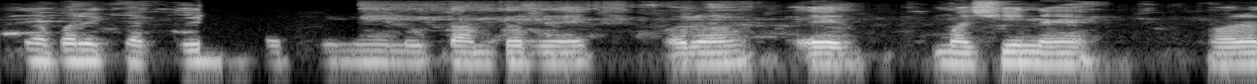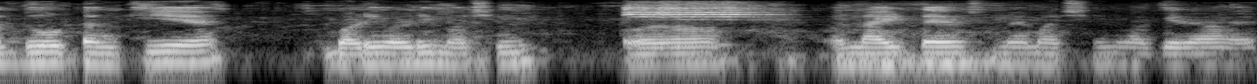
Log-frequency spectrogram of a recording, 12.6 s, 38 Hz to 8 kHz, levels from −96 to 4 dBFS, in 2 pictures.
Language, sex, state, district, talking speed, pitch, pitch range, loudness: Hindi, male, Maharashtra, Nagpur, 135 wpm, 145 Hz, 135-150 Hz, -16 LUFS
